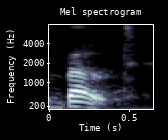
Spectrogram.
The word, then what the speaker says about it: boat: word have two so this is a vowel team that we've not learned yet but we will and it says oh so that word is boat so that doesn't follow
